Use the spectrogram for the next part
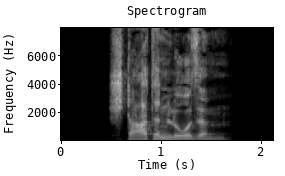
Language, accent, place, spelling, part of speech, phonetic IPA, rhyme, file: German, Germany, Berlin, staatenlosem, adjective, [ˈʃtaːtn̩loːzm̩], -aːtn̩loːzm̩, De-staatenlosem.ogg
- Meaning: strong dative masculine/neuter singular of staatenlos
